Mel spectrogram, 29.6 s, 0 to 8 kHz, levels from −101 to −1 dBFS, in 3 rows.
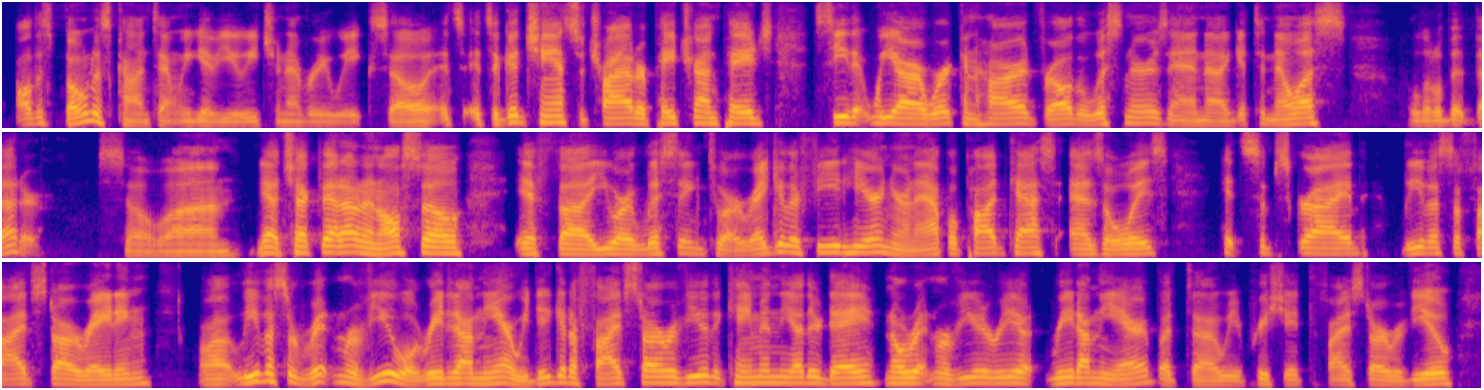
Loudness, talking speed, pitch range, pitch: -20 LUFS, 240 wpm, 110-135 Hz, 125 Hz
